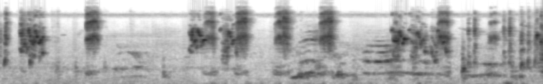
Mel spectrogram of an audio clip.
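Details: Budgerigars during breeding give sharp, buzzy chirps and short warbling squawks in scattered bursts, with softer lower-pitched chatter between them.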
